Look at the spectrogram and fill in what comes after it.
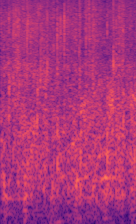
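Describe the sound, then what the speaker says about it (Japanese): At a children's magic show in a children's hall, an audience bursts into loud, dense applause, a continuous wash of clapping. "これがスペシャルさんだったら大きな拍手でお願いします"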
